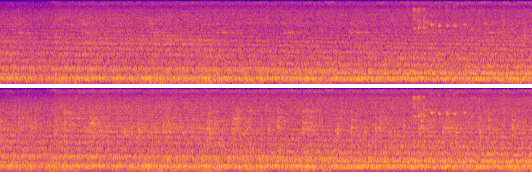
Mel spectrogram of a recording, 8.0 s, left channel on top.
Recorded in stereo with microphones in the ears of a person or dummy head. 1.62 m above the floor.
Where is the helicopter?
10° right (ahead or behind); by 8.0 s 5° right (ahead or behind).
